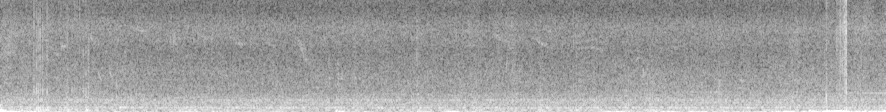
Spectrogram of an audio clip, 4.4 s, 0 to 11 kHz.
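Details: Honeybee swarm filing into a swarm trap on 19 May; constant droning hum of many bees, with a close buzz swelling toward the end and a brief click.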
